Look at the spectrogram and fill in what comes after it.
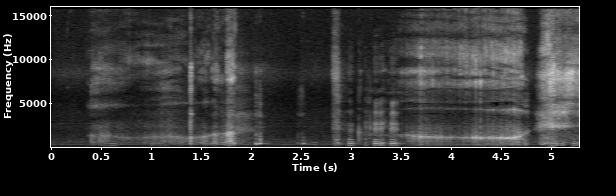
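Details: Young boy fake snoring while pretending to sleep: deliberate, exaggerated snoring noises with short breathy snorts and mouth sounds, an imitation of snoring, not real sleep breathing.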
